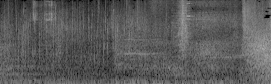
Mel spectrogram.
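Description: Spell and combat effects whoosh and crackle.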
